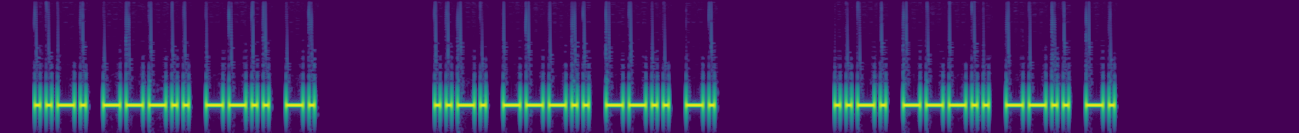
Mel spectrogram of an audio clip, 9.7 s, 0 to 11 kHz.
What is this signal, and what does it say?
Morse code, heard as a keyed tone, about 28 wpm, 700 Hz. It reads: F8ZN F8ZN F8ZN
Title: DXCC-100 Call Signs - 4 Characters - Repeated 3x - 28wpm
